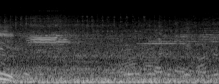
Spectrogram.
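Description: Open-air vegetable market background: a steady low rumble, with the tail of a man's voice falling away at the very start and faint distant voices.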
